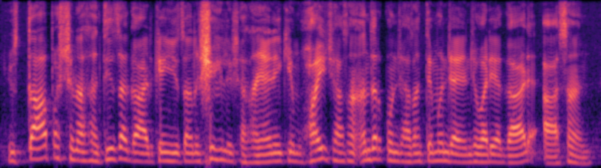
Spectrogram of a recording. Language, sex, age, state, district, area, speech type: Kashmiri, male, 45-60, Jammu and Kashmir, Ganderbal, urban, spontaneous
